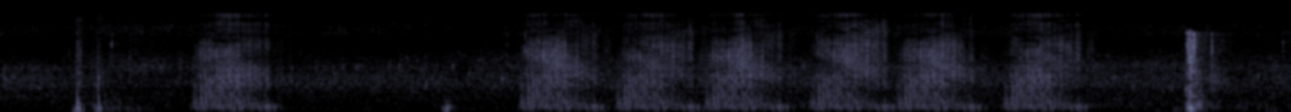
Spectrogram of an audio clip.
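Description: Hands grab and pull on a rope in quick, even strokes.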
